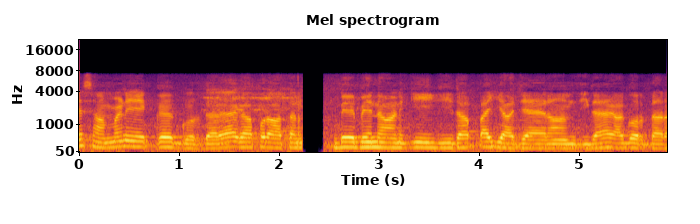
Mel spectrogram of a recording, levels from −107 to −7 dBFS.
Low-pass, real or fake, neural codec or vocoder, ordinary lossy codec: 7.2 kHz; fake; codec, 44.1 kHz, 7.8 kbps, DAC; none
